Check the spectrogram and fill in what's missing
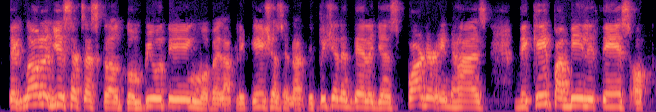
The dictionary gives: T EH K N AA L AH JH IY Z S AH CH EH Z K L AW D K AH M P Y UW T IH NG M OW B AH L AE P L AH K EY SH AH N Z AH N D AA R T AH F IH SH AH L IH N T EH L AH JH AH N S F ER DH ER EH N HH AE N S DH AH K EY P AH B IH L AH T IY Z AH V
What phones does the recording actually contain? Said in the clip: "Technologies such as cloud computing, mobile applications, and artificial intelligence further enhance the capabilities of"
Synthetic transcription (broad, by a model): T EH K N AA L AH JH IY S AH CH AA S K L AW D K AH M P Y UW T IH NG M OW B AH L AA P L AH K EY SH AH N S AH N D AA R T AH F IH SH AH L IH N T EH L AH JH AH N S P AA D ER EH N HH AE N S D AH K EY P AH B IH L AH T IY S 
